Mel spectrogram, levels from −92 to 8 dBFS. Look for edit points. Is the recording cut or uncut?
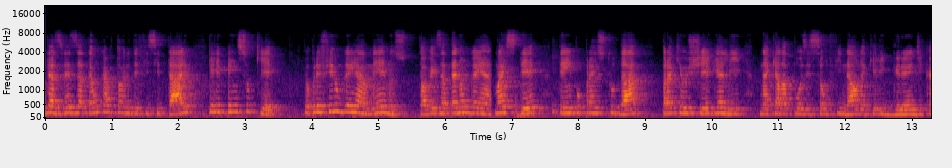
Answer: cut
